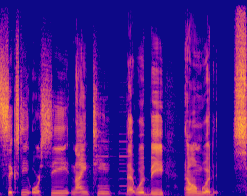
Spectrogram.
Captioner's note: buzzer rings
